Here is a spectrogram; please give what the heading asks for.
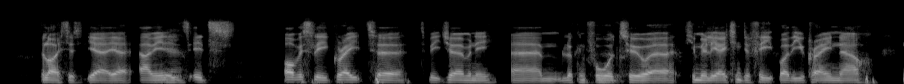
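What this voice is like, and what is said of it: English accent. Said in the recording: “You have an English accent.”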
